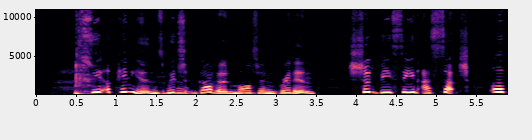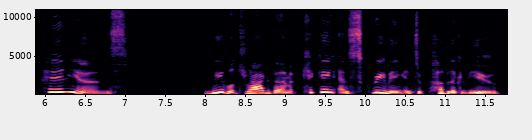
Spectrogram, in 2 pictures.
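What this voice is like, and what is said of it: Put-on British accent. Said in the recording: “I should be saying this in a British accent”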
